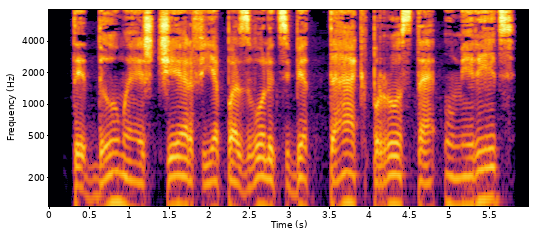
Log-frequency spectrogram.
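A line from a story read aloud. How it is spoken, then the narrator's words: Hissing. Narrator (Russian): прошипел Гларн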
